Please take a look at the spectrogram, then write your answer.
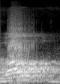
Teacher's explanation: दोनों होठों की गुलाई से अदा होता है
